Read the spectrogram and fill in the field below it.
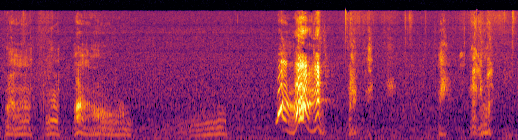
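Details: Vizsla puppy confronting a red ball in his digging area: low wavering growl-whines at the start, a cluster of harsher, louder yelping barks in the middle, then scattered short barks against background noise.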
